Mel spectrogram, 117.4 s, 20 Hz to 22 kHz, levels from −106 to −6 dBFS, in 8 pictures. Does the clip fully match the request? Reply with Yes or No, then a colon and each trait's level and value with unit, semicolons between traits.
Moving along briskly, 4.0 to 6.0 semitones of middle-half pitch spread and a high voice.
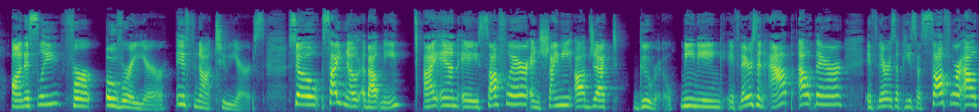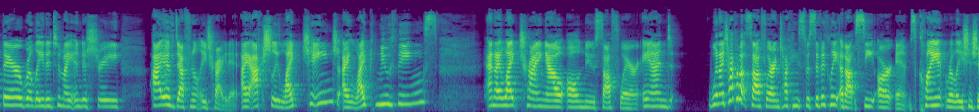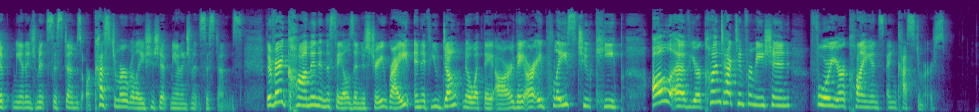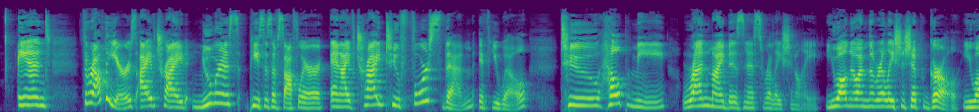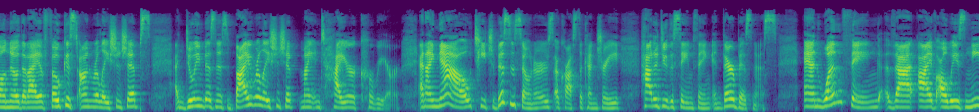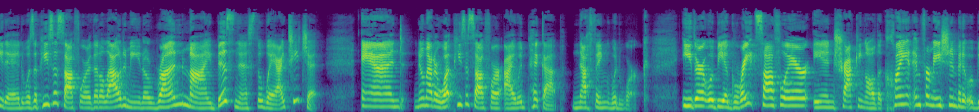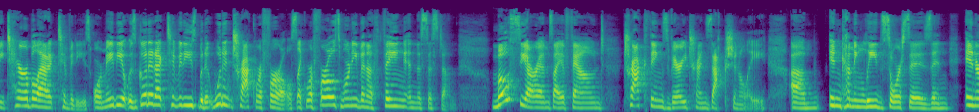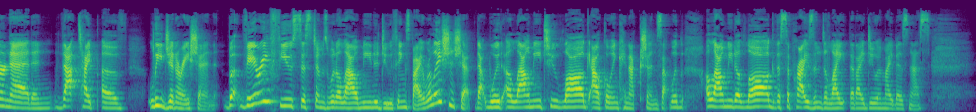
No: average, 165 wpm; average, 5.2 semitones; high, 225 Hz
